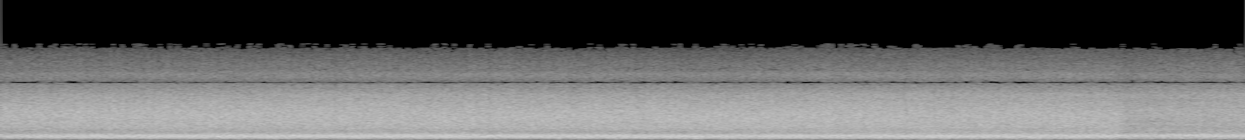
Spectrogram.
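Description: Waterfall with cooling water-mist spray in a Japanese garden in Crimea, a loud, dense, unbroken hiss and roar of falling water that stays even from start to finish, with no voices.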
